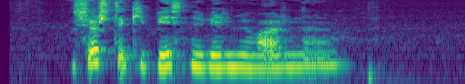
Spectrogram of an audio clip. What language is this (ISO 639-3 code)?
bel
